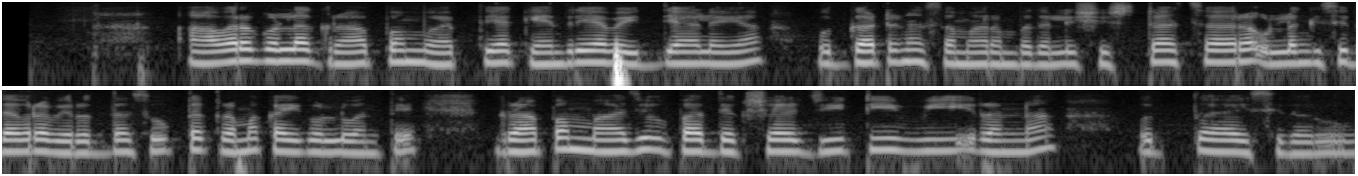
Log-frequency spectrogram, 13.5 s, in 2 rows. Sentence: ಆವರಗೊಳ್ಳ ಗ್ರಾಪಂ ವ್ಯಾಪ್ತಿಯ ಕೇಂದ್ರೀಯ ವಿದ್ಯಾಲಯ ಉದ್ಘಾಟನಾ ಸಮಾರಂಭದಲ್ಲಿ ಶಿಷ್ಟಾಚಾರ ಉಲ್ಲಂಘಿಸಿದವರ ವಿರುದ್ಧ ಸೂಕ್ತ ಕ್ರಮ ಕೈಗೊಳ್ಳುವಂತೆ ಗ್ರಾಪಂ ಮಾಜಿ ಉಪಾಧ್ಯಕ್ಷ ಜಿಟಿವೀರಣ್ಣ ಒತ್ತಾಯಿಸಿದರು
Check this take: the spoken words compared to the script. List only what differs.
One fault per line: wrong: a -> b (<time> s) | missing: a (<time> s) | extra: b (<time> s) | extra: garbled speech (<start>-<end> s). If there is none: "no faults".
no faults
